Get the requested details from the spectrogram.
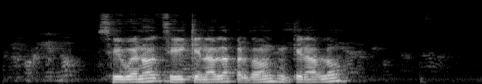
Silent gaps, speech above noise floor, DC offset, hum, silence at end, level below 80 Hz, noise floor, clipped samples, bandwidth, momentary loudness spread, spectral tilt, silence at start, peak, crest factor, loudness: none; 44 dB; under 0.1%; none; 1.3 s; -64 dBFS; -60 dBFS; under 0.1%; 11.5 kHz; 21 LU; -6.5 dB/octave; 0.25 s; -2 dBFS; 16 dB; -16 LUFS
